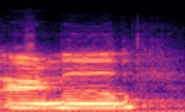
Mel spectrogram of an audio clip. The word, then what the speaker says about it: Ahmed: Savine Ahmed, looks like Ahmed, pronounced Ahmed.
